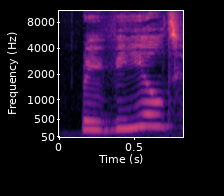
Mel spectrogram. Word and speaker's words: reveal: 后面 but to reveal to him, reveal, 注意紧音的 e 再加舌侧音 eel, 大家不要读成了 reveal, 应该是 reveal. Reveal to him, his own, his 跟 own 之间的连读我们带出一个 z, zone, his own, reveal to him, his own.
